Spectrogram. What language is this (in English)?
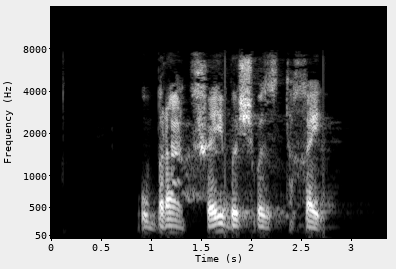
Abkhazian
